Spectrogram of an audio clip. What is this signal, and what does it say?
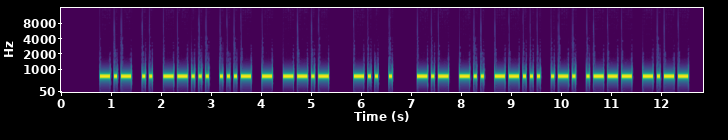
Morse code, heard as a keyed tone, about 17 wpm, 700 Hz. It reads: KI7VTQ DE KD7RJY
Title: USA Callsign DE Callsign - 6 Characters - 17wpm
